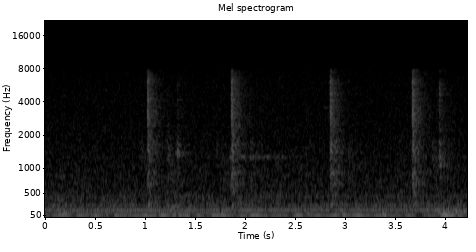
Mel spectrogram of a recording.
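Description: Faint sharp ticks about once a second over a low steady hum, the last tick doubled.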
